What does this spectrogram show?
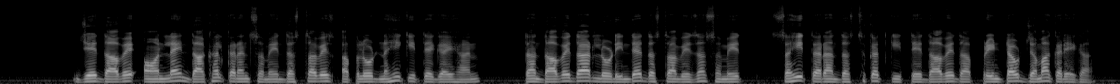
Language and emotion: Punjabi, neutral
